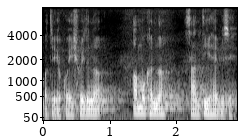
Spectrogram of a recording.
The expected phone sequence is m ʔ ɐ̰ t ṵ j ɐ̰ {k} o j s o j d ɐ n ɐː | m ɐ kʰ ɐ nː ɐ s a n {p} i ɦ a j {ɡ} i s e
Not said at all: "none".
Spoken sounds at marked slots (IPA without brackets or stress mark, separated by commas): kʰ, t, b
